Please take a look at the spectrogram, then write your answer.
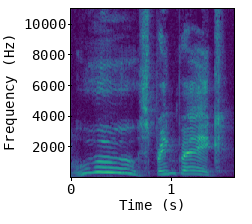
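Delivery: very high, loud woo then spring break; mock party whoop. Mimicking partiers on the beach, loud mock whoop. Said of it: "they're out there going".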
